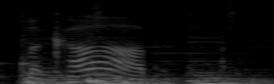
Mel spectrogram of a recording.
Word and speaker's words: macabre: Macabre. Macabre. Macabre. Yeah, macabre. Like, why is there an R and an E there if you're not gonna fucking pronounce it?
